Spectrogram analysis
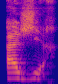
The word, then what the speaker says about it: agir: But if you have the letter G with the I, it's always going to be J sound. Donc, to act, agir.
